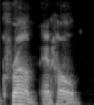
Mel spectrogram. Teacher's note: the near rhyme between crumb and home there is the echo of the round vowel and the m sound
